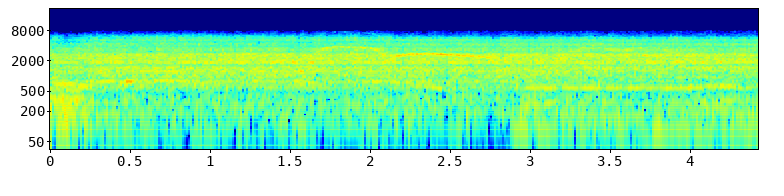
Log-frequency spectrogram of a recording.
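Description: Studio audience applauding as a song ends, with one person's whistle about two seconds in, over the band playing out.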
